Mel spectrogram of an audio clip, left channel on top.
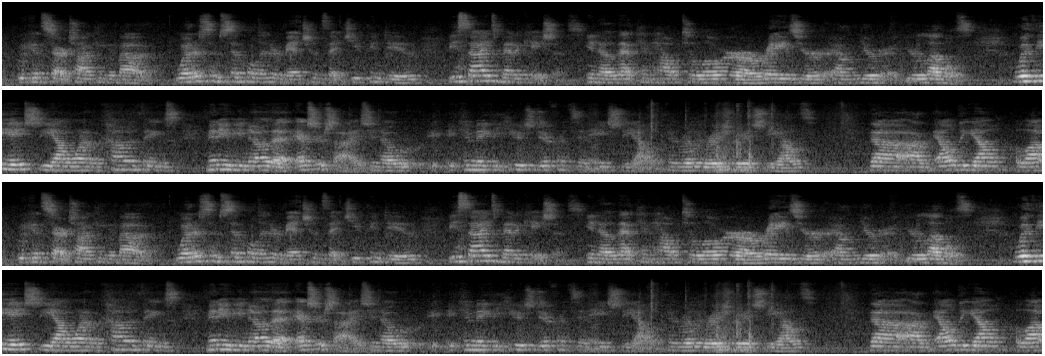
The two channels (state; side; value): identical; both; correlation 1.00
